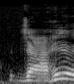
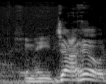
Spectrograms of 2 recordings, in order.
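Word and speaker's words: Jaheil: I think it's Jahil is J A H E I L what Jahil Jahil is what I'm hearing from my producers back here.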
